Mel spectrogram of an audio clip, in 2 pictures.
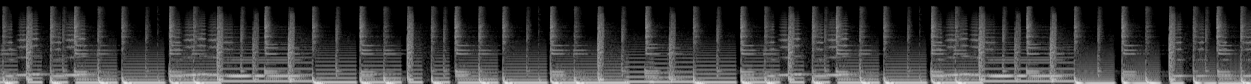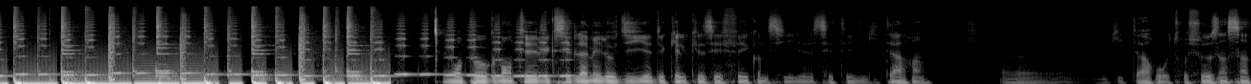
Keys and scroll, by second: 19.6 space.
